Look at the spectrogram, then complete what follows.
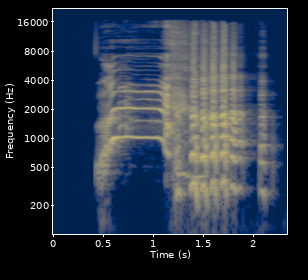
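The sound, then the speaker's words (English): A high-pitched human scream holds a steady, piercing pitch for under a second, then breaks into a quick run of choppy vocal bursts and a final short cry. “Just a high-pitched scream.”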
